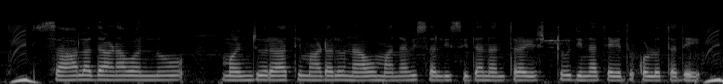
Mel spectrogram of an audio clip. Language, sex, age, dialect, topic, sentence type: Kannada, male, 36-40, Mysore Kannada, banking, question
